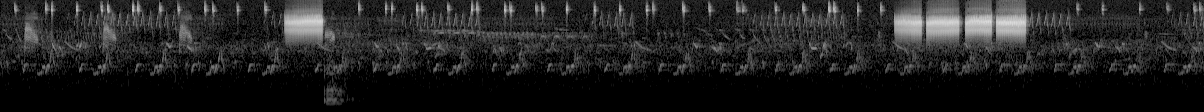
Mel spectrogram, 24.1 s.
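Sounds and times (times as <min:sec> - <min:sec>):
clay-colored sparrow buzzy song: 0:00.0 - 0:24.0.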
